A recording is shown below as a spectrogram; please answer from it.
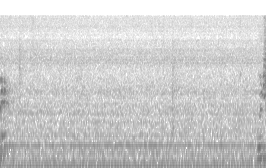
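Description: Countertop microwave oven running, a steady hum with a thin high tone over it, as it heats chocolate chips and sweetened condensed milk to melt them.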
